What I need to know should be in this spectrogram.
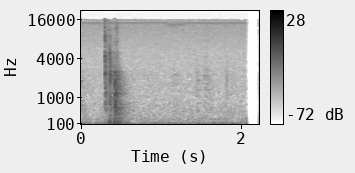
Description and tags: Lightswitch OFF
Switching off of a ceiling light
off, click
